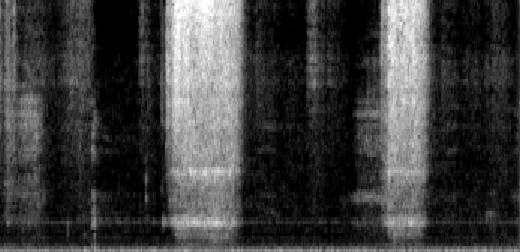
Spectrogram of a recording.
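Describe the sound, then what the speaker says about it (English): Two short bursts of aerosol hairspray hiss from close range during a makeup routine, each lasting about a second, with a steady low background hum between them. "Last step, a little bit of hairspray."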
